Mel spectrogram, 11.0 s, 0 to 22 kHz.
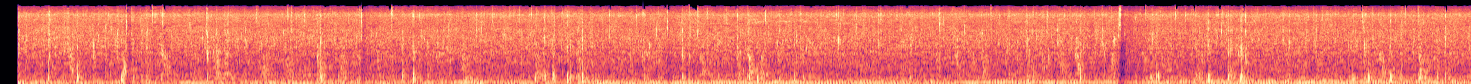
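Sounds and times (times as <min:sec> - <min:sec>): rain hissing: 0:00.2 - 0:11.0
raindrops hitting close by: 0:00.2 - 0:11.0.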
